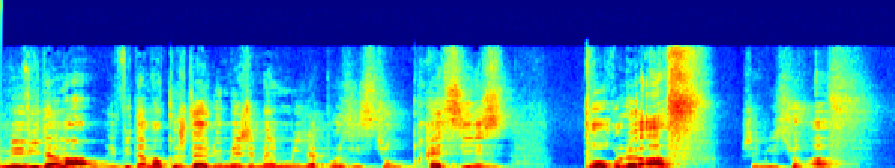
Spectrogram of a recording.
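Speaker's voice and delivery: indignant, high, insistent man's voice.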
